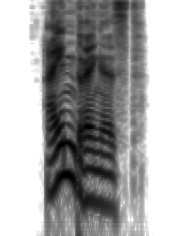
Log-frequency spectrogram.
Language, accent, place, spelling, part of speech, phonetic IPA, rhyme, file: German, Germany, Berlin, eindrängest, verb, [ˈaɪ̯nˌdʁɛŋəst], -aɪ̯ndʁɛŋəst, De-eindrängest.ogg
- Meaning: second-person singular dependent subjunctive II of eindringen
